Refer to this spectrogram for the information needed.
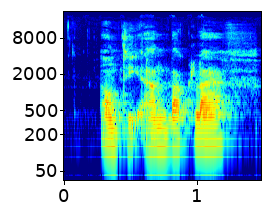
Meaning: nonstick layers in frying pans
- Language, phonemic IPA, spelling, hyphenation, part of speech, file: Dutch, /ɑn.tiˈaːn.bɑkˌlaːx/, antiaanbaklaag, an‧ti‧aan‧bak‧laag, noun, Nl-antiaanbaklaag.ogg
